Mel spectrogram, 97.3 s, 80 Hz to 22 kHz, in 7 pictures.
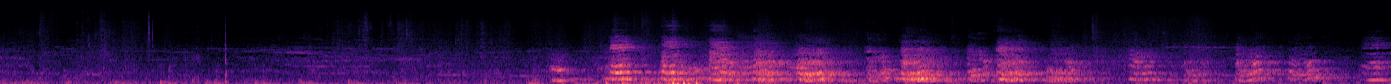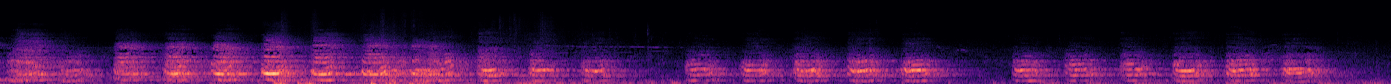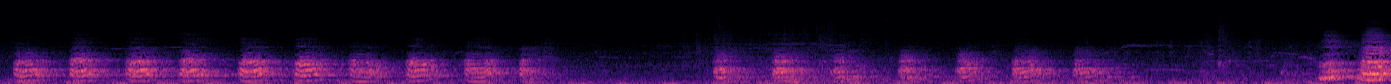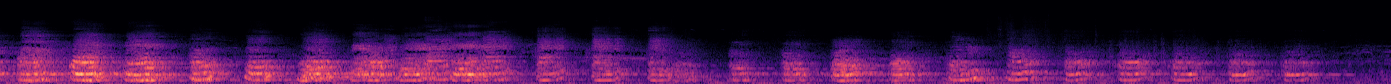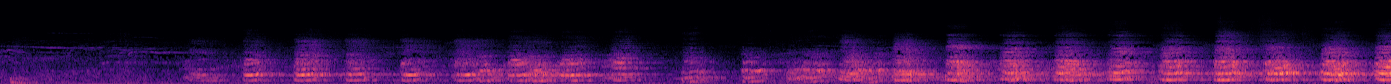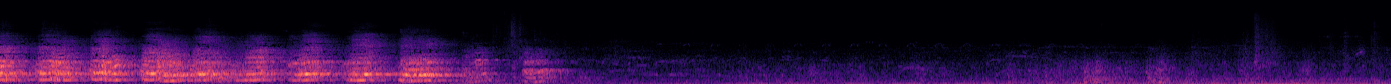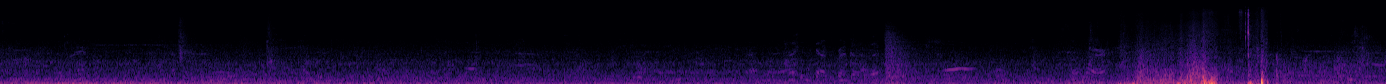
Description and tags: Recorded on the municipal wharf at Santa Cruz, California on 20 Oct 2012 using a Zoom H2. Sea lions calling. These sea lions live at the wharf. In the distance, sounds from the amusement park and from a marching band contest.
